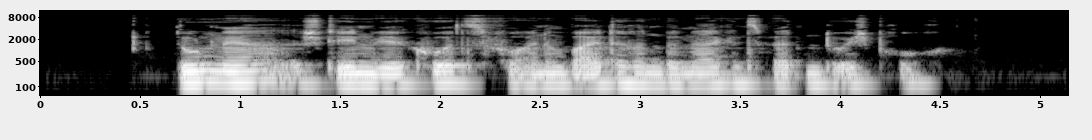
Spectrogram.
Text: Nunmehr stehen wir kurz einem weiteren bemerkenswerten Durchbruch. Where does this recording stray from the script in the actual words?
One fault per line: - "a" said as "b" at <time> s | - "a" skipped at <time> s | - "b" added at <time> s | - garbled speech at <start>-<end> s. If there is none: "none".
- "vor" added at 2.2 s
